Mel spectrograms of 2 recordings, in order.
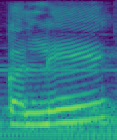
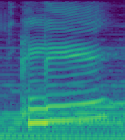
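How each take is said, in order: First: A vowel separates the k and the l. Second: The k joins directly onto the l. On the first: The speaker calls it wrong. "इसको कले नहीं बोलना" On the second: The speaker calls it right. "आधा क और ल ... क्ले बोलना है"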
